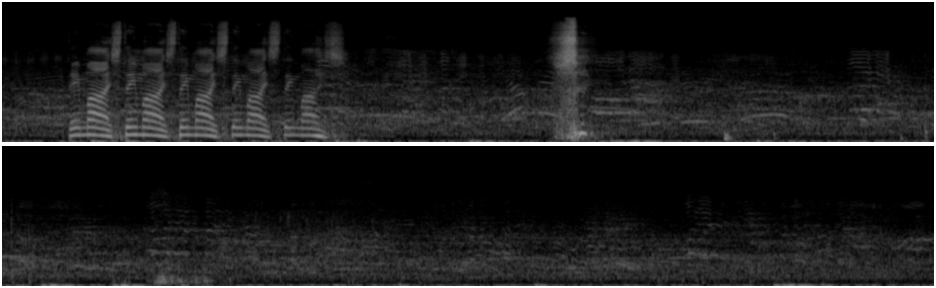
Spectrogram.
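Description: A crowd of young people shouts and chatters throughout.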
